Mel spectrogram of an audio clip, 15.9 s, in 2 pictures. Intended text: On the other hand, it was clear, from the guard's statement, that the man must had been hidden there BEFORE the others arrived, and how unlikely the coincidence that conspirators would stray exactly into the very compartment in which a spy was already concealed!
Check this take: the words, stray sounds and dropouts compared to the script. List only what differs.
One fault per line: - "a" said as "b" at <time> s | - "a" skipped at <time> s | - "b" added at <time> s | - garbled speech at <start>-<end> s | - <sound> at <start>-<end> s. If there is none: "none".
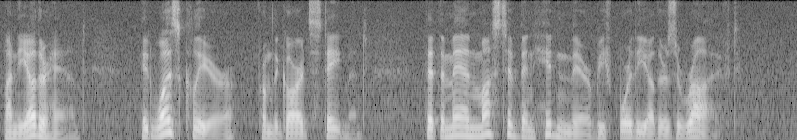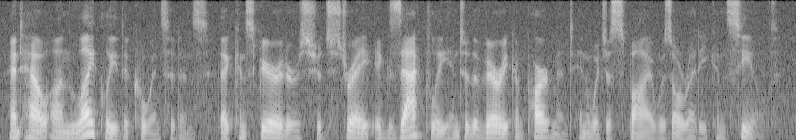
- "had" said as "have" at 5.0 s
- dropout at 6.1-6.2 s
- "would" said as "should" at 11.0 s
